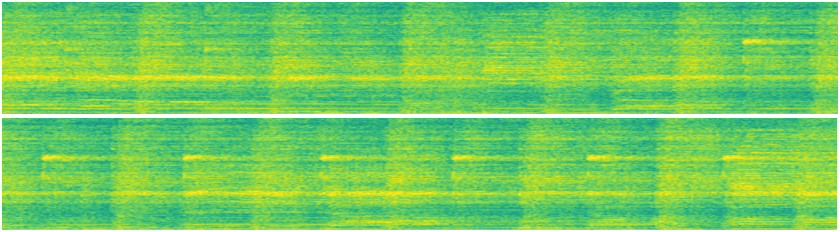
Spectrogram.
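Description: Live rock band playing with a male lead vocal sung into a handheld microphone, electric guitar, and a steady drum beat, loud through the stage sound system.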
